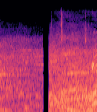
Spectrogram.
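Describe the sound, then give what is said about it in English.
A basketball is dribbled before a free throw, its bounces thudding under a constant murmur of crowd noise, broken by one abrupt moment of silence. “Hunt spins the ball, dribbles a couple times, takes another look, shoots, and that one's in.”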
